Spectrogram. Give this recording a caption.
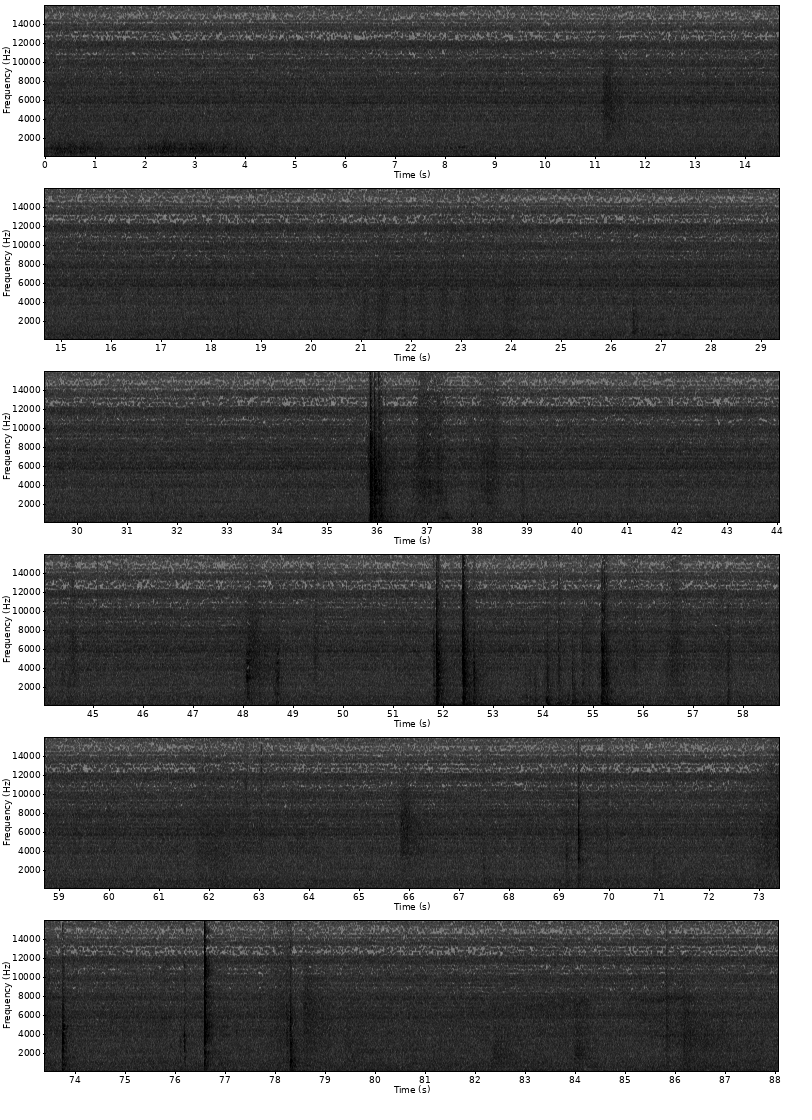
in front of few generators with door slaming nearby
